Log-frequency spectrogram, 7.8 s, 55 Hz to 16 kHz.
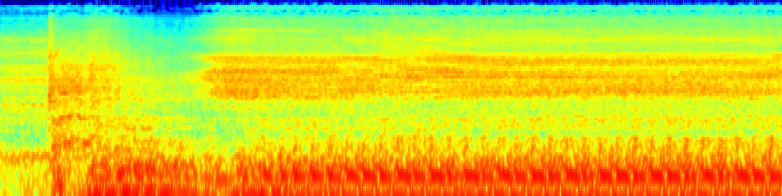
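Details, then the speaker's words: Crusader 8.1 Captain's Choice marine engine with new long block, reported running rough and not making rpm: lumpy uneven low beat with a steady stumble, one cylinder not firing; injector issue suspected. "yeah that's running rough it is like a full-on dead hole here let's take a look"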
